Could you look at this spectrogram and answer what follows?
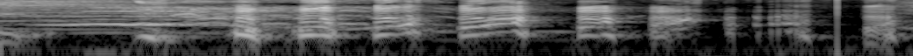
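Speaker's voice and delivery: high burst of laughter. Real, not acted. Laughing at falling friend.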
